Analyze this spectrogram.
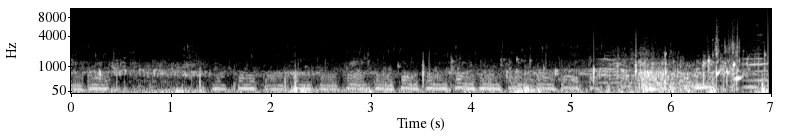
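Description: Swimming-pool water sloshing and splashing with many small splashes, busier and louder near the end, then cutting off suddenly.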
